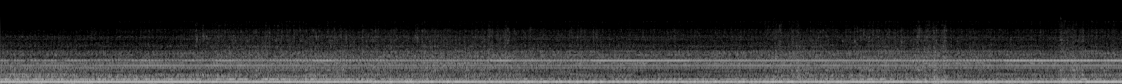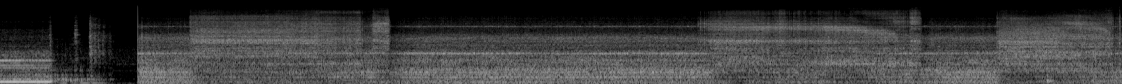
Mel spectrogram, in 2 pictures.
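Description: Bench power tools working small aluminum gusset parts: a steady motor hum for about twelve seconds, then, after a brief break, a rougher cutting and scraping sound, with a bandsaw cutting aluminum near the end.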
